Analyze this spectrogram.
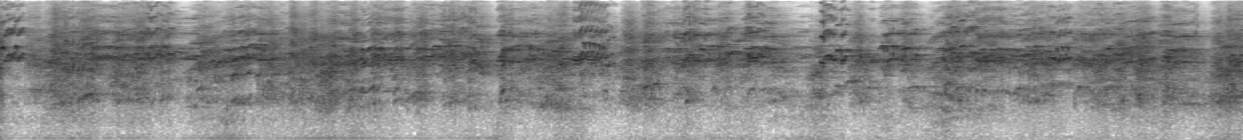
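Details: Rainbow lorikeets at feeding time in a noisy flock: a continuous overlapping chatter of shrill, rasping screeches and squeals with no pauses.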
